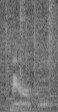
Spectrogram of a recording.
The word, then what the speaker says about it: Maryville: If you say like it looks like Mary, we say mare like a horse. Maryville.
